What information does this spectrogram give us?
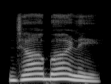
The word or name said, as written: ಜಿಬ್ಬಳ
